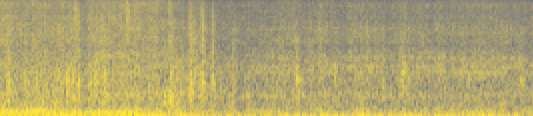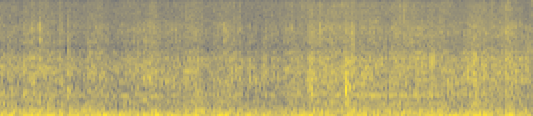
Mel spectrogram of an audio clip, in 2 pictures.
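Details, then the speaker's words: Honda CR-V, rear differential after cleaning and refill with new oil, steering at full lock: low even vehicle rumble with no creak, squeal or whine, so the differential noise problem is considered fully fixed. "звуков из редуктора нет то есть можно считать эту проблему побежденной полностью то есть все работает все подключается ничего не воет руль до конца тоже влево и никаких неприятных звуков"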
